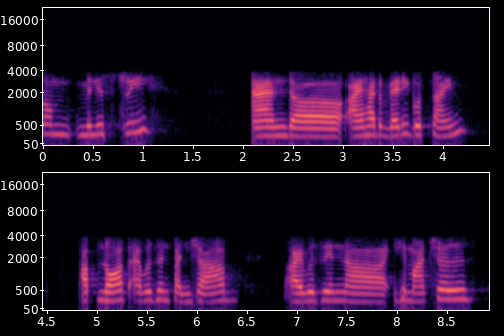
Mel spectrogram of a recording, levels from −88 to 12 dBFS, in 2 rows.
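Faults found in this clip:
G.723.1 codec damage, heavy, present throughout. Speech muffled and hoarse. Consonants smeared together. Audible band limited to 250 Hz to 3.5 kHz, nothing above. Probable component: the G.723.1 telephony codec. Mechanism: long 30 ms frames and a slowly updated vocal model, with too few bits to carry detail. Sound fits a rate of roughly 6 kbit/s. Roughness constant from start to end.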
